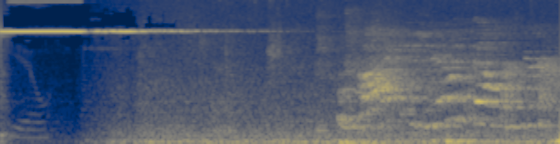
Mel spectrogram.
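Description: A high-pitched single-tone squeal of microphone feedback through a PA system. It is very loud for about half a second at the start, then fades out at about two seconds.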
